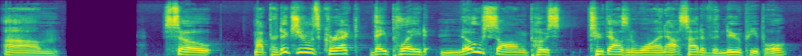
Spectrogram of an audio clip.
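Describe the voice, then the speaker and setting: A man in his thirties talks through a casual podcast chat in a mid-pitched voice. He is upbeat and loose, and keeps dropping in "um" and "like" as he goes. The recording sounds close and dry, with no room echo. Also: lively intonation, a little slow, darkish tone. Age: 30s. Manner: chatty and upbeat, full of "um" and "like" fillers. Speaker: podcast co-host.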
